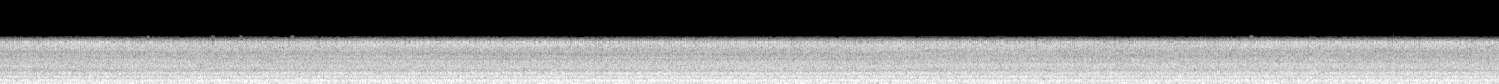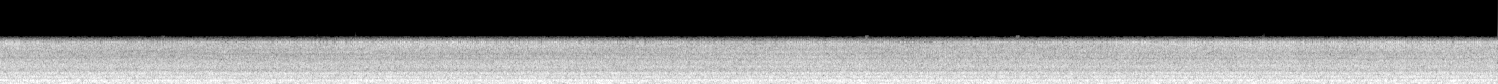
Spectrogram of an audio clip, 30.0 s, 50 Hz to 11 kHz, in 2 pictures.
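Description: The four Allison T56 turboprop engines of a Lockheed C-130 Hercules running steadily, loud and unchanging, with the whine of the turbines and the drone of the propellers.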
